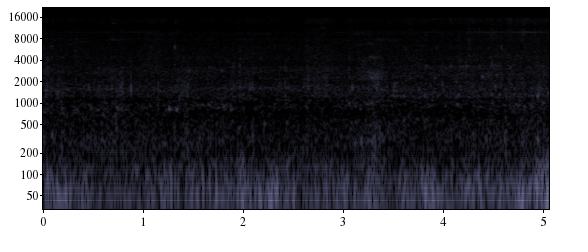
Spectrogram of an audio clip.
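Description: Water gushing steadily from a strong spring on a farm in rainy Bicol, a continuous low rushing wash with no breaks, close and moderately loud.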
